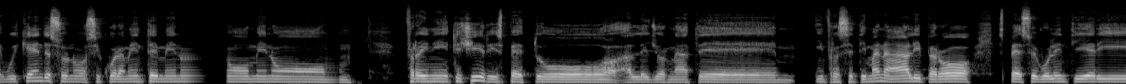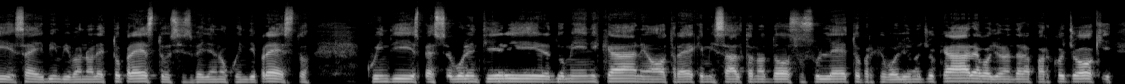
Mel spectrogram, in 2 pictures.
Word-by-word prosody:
weekend 155 +7 -3
sono 130 -3 +2
sicuramente 130 +1 0
meno 135 0 -7 0.4
meno, 125 -2 -3
mhmm, 110 -2 -11 0.5
frenetici 135 +5 +1
rispetto 120 - +1
a - - -3
alle 115 0 -3
giornate, 115 -2 -2
mhmm, 105 -2 -11 0.2
infrasettimanali, 130 +3 +1
però 130 0 +3 0.3
spesso 130 0 +2
e - - +2
volentieri, 130 -1 0
sai, 125 -1 +2
i - - -4
bimbi 125 -1 -5
vanno 120 0 -4
a - - -4
letto 120 +3 -3
presto 135 -2 +2
e - - -6
si 105 0 0
svegliano 115 +2 -5
quindi 115 +2 -7
presto. 135 -3 +1 0.5
Quindi 135 0 -1
spesso 130 0 +3
e - - +1
volentieri, 135 +1 +2
uhm, 125 - -1
domenica 135 +1 0
ne 125 - -5
ho 120 -1 -1
3 120 +1 -2
che - - -6
mi 125 -2 -10
saltano 125 +2 +4
addosso 125 -1 0
sul 125 +4 0
letto 125 0 0
perché 125 0 -10
vogliono 120 +1 -2
giocare, 140 +3 +4
vogliono 125 -2 0
andare 125 0 -3
al 120 - -6
parco 120 +2 -4
giochi, 135 0 0
125 Hz, 140 wpm, -23 LUFS, 120-135 Hz, 0.5 s, saltano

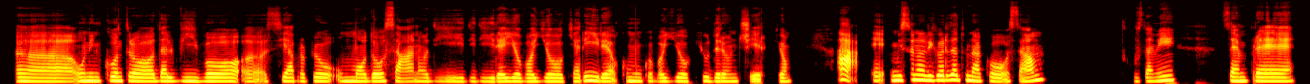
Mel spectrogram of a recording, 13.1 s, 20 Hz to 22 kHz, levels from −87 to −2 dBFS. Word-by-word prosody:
ehm, 165 -2 +1
un 185 0 +3
incontro 185 -2 +2
dal 180 -1 +1
vivo, 175 -1 +1
ehm, 85 +1 -5
sia 175 -2 -3
proprio 170 0 -2
un 175 - -2
modo 170 0 +1
sano 165 -1 -3
di 165 -1 -6
di 165 +1 -11
dire: 160 0 -2
"Io 165 0 +2
voglio 165 0 0
chiarire", 165 +1 +1
o - - -6
comunque, 175 -1 -2
"voglio 165 +1 -2
chiudere 170 -2 -2
un 165 0 -3
cerchio". 160 - -4 0.5
Ah! - - +7
E 200 - -5
mi 215 0 +5
sono 235 +2 +2
ricordata 220 +1 +3
una 185 -3 +3
cosa, 175 +1 -1 0.8
scusami, 175 +6 -1 0.4
sempre, 180 -1 +2
175 Hz, 145 wpm, -21 LUFS, 165-180 Hz, 0.8 s, Ah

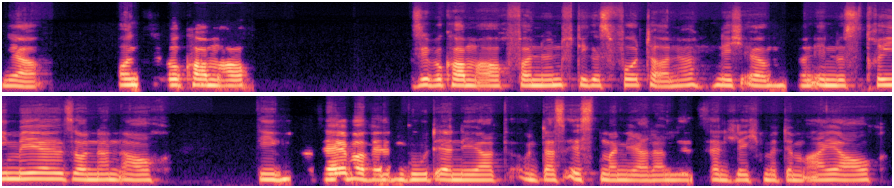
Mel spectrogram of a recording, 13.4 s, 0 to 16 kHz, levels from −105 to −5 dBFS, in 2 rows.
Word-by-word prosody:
Ja. 175 -4 -1 0.5
Und 215 0 +4
sie 230 - -27
bekommen 205 -1 +4
auch 190 +1 +2 1.2
Sie 205 +6 +1
bekommen 195 -1 +3
auch 185 0 -1
vernünftiges 200 +1 0
Futter, 205 -4 -3
ne? 195 +2 -4
Nicht 200 -1 -2
irgend 190 -1 -1
so 190 - -6
'n - - -1
Industriemehl, 210 +2 +2
sondern 190 -1 0
auch 180 0 -4 0.7
die 195 -2 +2
Hühner 200 +2 +1 0.3
selber 210 -2 +6
werden 185 0 0
gut 190 +1 0
ernährt 180 -1 0
und 190 - -6
das 185 -2 0
isst 200 0 -2
man 180 -2 -1
ja 170 -1 -3
dann 175 +1 -4
letztendlich 180 0 -6
mit 180 -2 -5
dem 170 -1 -3
Ei 185 0 -2
auch. 180 +2 -4
190 Hz, 155 wpm, -20 LUFS, 180-205 Hz, 1.2 s, selber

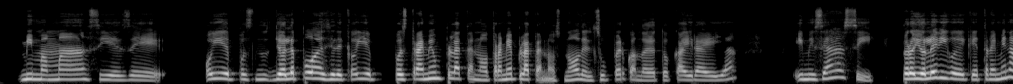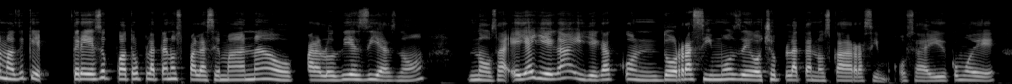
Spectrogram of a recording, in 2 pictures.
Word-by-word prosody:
mi 240 +3 +2
mamá 230 +1 0
sí 225 -1 -5
es 200 -1 -3
de: 200 - -6 0.4
"Oye, 255 +1 +2
pues, 235 -1 -6
n" 230 0 -4
yo 240 +1 +8
le 265 - +5
puedo 280 +2 +3
decir 240 -3 +3
de 225 - +3
que: 225 +2 -7
"Oye, 245 -1 -3
pues, 230 -1 +2
tráeme 245 +3 +4
un 280 -2 -1
plátano, 240 -7 -2
tráeme 215 +4 0
plátanos, 230 -6 -1
¿no?, 215 +4 -1
del 190 -4 -4
súper", 220 +2 -5
cuando 190 -6 -6
le 185 - -2
toca 195 +2 -5
ir 205 0 -3
a 200 - 0
ella. 210 +9 -5 0.5
Y 230 - -4
me 235 - +2
dice: 230 +3 -1
"Ah, 320 +4 -2
sí". 195 - -8 0.2
Pero 255 0 +9
yo 255 0 +9
le 290 +4 +7
digo 290 -3 +2
de 240 -2 +4
que 225 -1 -3
"tráeme 235 +5 -1
nada 330 -3 +2
más 250 -2 +3
de 275 +2 -7
que 480 - -4 0.2
3 245 0 +3
o 315 -3 -1
4 250 -1 +1
plátanos 250 +1 -1
para 220 -2 0
la - - -1
semana 215 +4 -1
o 195 0 -2
para 205 -1 +1
los 200 0 -1
10 225 -1 +2
días", 205 -5 -2
¿no? 185 +9 -8 0.4
No, 205 -1 -2
o - - -8
sea, 205 +1 -1
ella 250 +6 +3
llega 280 +2 +2
y 245 -4 -4
llega 215 +2 0
con 205 -5 -5
2 210 0 +3
racimos 235 0 +1
de 225 -1 +2
8 205 +2 +1
plátanos 205 -4 -3
cada 185 -1 0
racimo, 170 -2 -8
o 175 - -13
sea, 175 -1 -7
y 175 +2 -4
como 205 +1 -6
de, 180 -1 -4
225 Hz, 235 wpm, -22 LUFS, 205-245 Hz, 0.5 s, Pero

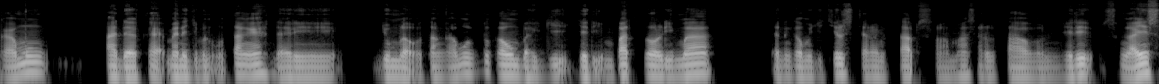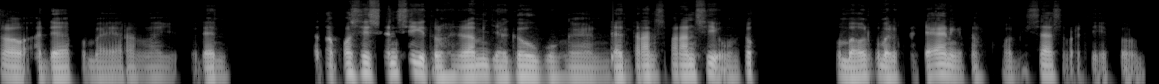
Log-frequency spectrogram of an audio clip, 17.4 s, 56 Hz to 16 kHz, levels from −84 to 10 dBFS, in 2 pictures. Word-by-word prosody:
kamu, 110 +6 +1 0.4
ada 95 -2 +4
kayak - - -3
manajemen 95 0 0
utang 105 -2 -1
ya, 110 - +3
dari 90 -1 -2 0.3
jumlah 90 -1 +1
utang 90 0 -6
kamu, 100 +4 -3
itu - - -19
kamu 105 -2 +4
bagi 90 +2 -4 0.2
jadi 90 - -1
4 105 +3 +1
atau 100 - +4
5, 105 +4 +2 0.5
dan 95 +1 -6
kamu 90 0 -2
cicil 110 +5 -2
secara 95 -2 -7
bertahap 85 - -4
selama 90 +2 -10
1 90 -1 -10
tahun. 85 0 -5
Jadi, 100 +3 +1
seenggaknya 100 +4 +4
selalu 90 -3 +4
ada 90 0 +4
pembayaran 90 0 -7
lah, 90 - -8
gitu. 85 +2 -19
Dan, 85 +1 +1 0.7
tetap - - -5
konsistensi, 115 +1 +2
gitu 95 -1 +2
loh, 95 - -2
dalam 95 +2 +5
menjaga 90 0 +1
hubungan 90 -1 -1
dan 90 0 +2
transparansi 100 +2 +2
untuk 90 -1 -3 0.6
membangun 90 +1 +3
kembali 90 -2 +3
kepercayaan 105 +2 +3
gitu, 85 0 -10
kalau 90 +1 -13
bisa 105 +3 -4
seperti - - -14
itu. - - -10
90 Hz, 175 wpm, -26 LUFS, 90-100 Hz, 0.7 s, dalam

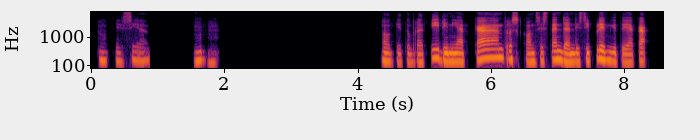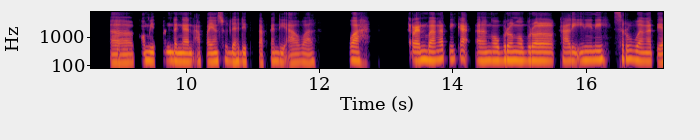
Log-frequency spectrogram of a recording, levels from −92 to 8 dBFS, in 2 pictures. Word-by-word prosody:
Oke 150 0 -9
siap. 155 +2 -8 0.7
Mhm. 145 -4 -8 2.5
Oh, 145 - 0
gitu. 135 0 -10
Berarti 135 +8 -3
diniatkan, 155 +8 +4
terus 170 -1 -1
konsisten 145 +4 -2
dan 140 0 +2
disiplin, 145 +5 +1
gitu 140 -2 -4
ya, 130 - -3
Kak? - - +2 0.6
Eee, 130 0 0
komitmen 150 +1 -2
dengan 140 -1 +4
apa 140 0 -2
yang 145 - +3
sudah 145 -3 -1
ditetapkan 140 0 -5
di 140 -1 -3
awal. 130 +1 -3 0.5
Wah, 155 -2 +3 0.7
keren 155 +2 +6
banget 170 +3 +4
nih, 170 - -4
Kak, 175 -2 +3
eee, 150 -1 0
ngobrol-ngobrol 155 -1 +3
kali 150 -1 0
ini 160 +1 0
nih. 165 +2 +2
Seru 175 -1 -3
banget, 150 -2 +1
ya. - - +2
150 Hz, 125 wpm, -24 LUFS, 140-160 Hz, 2.5 s, keren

